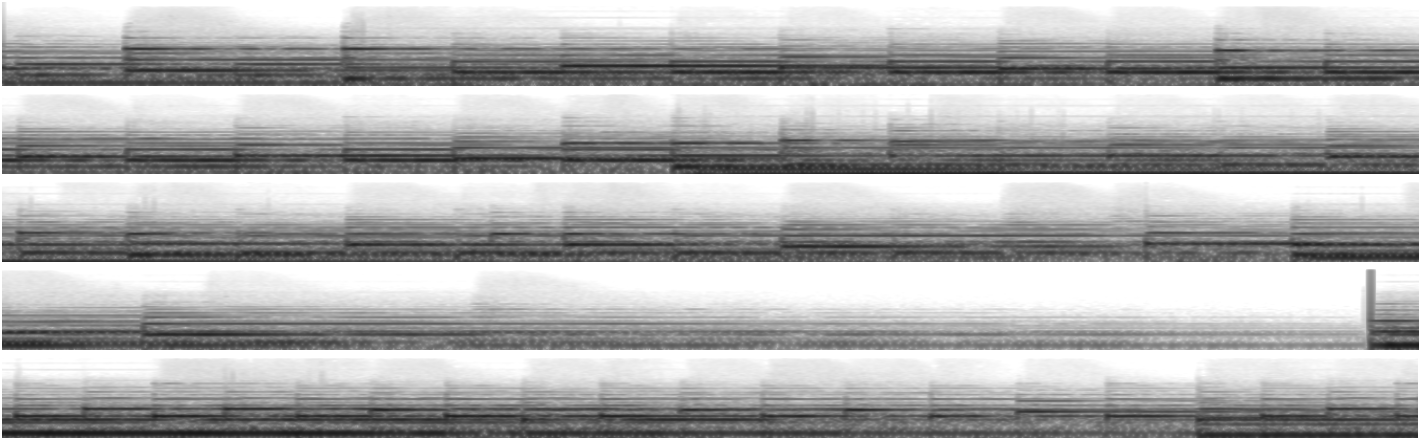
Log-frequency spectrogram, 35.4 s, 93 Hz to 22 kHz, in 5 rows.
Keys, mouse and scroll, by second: 0.1 click, 1.0 click, 1.2-1.5 scroll up 1, 1.5 middle click, 1.5 z, 1.7 KP_1, 1.8 scroll up 2, 2.0 shift+click, 2.6-3.2 scroll down 2, 2.9 shift+middle click, 3.2 scroll up 1, 3.2 shift+Tab, 3.7-5.7 typing, 3.9 Tab, 3.9 click, 4.2 Tab, 4.3 shift+middle click, 4.8 ctrl+r, 4.9 Escape, 4.9 scroll up 1, 5.3 shift+click, 5.6 click, 5.9 click, 6.0 ctrl+r, 6.2 Escape, 6.7 click, 7.1 y, 7.2 click, 7.2 y, 7.3 click, 7.5 click, 7.5 y, 7.8 Tab, 7.8 scroll down 1, 8.1 scroll up 1, 8.1 z, 8.2 shift+middle click, 8.3 click, 8.5 click, 8.7 Tab, 9.0 scroll up 1, 9.2 shift+click, 9.3 scroll down 1, 9.5-10.2 scroll up 1, 10.2 p, 10.6 click, 10.7 Tab, 11.2 click, 11.3 scroll down 1, 11.4 shift+middle click, 11.7-12.9 typing, 11.7 click, 11.9 Tab, 12.0 shift+middle click, 12.4 click, 12.5-15.1 middle drag, 12.7 scroll down 2, 13.0 scroll up 2, 13.5-14.2 scroll up 2, 14.2 click, 15.1 click, 15.2 shift+middle click, 15.5-16.5 drag, 16.4 scroll up 1, 16.5-17.7 middle drag, 16.5 KP_Decimal, 16.8 KP_Decimal, 17.0 scroll up 2, 17.2 Tab, 17.7-18.9 drag, 18.6 scroll down 2, 18.8 KP_1, 19.0 scroll up 2, 19.1 Tab, 19.2 shift+middle click, 19.3 3, 19.3 click, 19.5 click, 19.8 click, 19.9 Tab, 20.2 y, 20.2 click, 20.4 scroll down 1, 20.5 Tab, 20.6 scroll up 1, 20.7 middle click, 20.9 click, 21.0 KP_1, 21.2 Tab, 21.3 shift+middle click, 21.3 scroll down 2, 21.6 click, 21.7 Tab, 21.8 scroll up 2, 22.0-25.3 typing, 22.3 scroll down 1, 22.4 click, 22.6 Tab, 22.6-23.0 middle drag, 23.1 shift+click, 24.0 click, 24.2-35.4 middle drag, 24.2 Tab, 24.3 scroll up 2, 24.5 scroll down 2, 24.9 Tab, 25.2 ctrl+r, 25.5-26.1 scroll down 2.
